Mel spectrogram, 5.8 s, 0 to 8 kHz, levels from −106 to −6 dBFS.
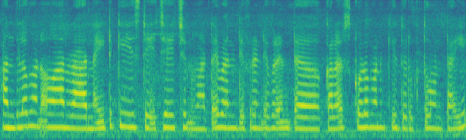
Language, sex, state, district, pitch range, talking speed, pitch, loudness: Telugu, female, Andhra Pradesh, Chittoor, 245-280 Hz, 155 wpm, 265 Hz, -17 LUFS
